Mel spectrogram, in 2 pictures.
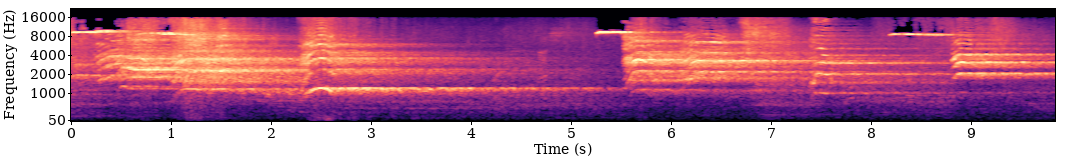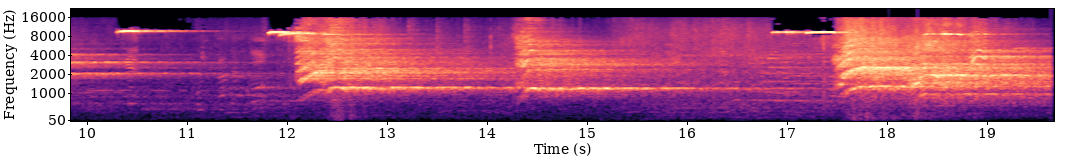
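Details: Beluga at a Port of Nagoya Public Aquarium training session in Japan, 11 July 2020, featuring Taanya, Nana, Mirai and Niko. Repeated bursts of layered, buzzy harmonic tones with sudden pitch steps, separated by short pauses, with thin steady high tones in the gaps.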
